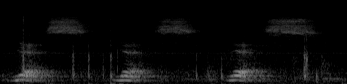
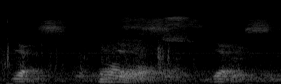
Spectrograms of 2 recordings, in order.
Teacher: notice that the high fall starts high the low fall starts not so high they both go down to the bottom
